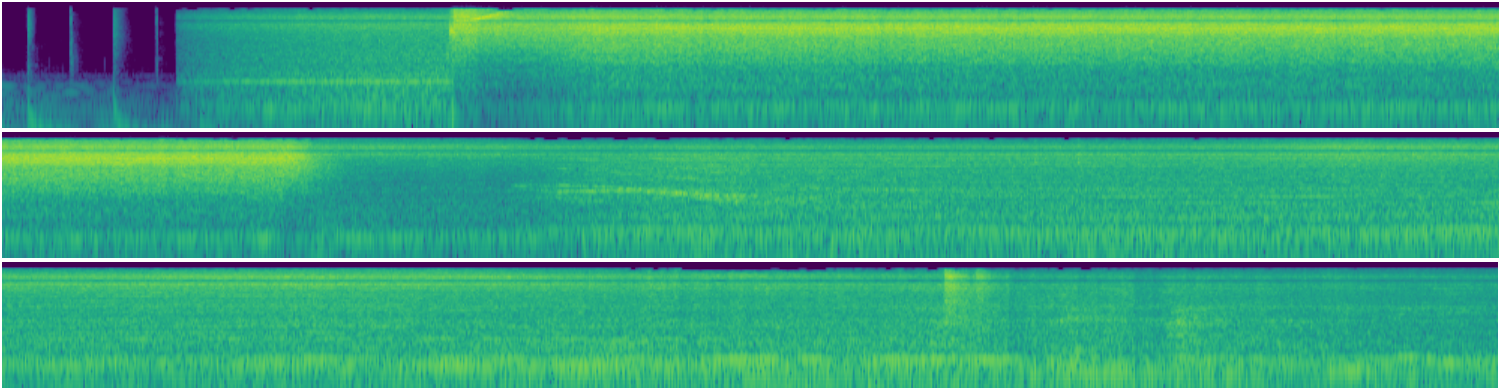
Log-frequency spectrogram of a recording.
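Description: Thalys high-speed train power car standing at the platform with its equipment running: a loud steady rushing hiss that cuts off suddenly about nine seconds in, leaving a lower hum with steady electrical whining tones.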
